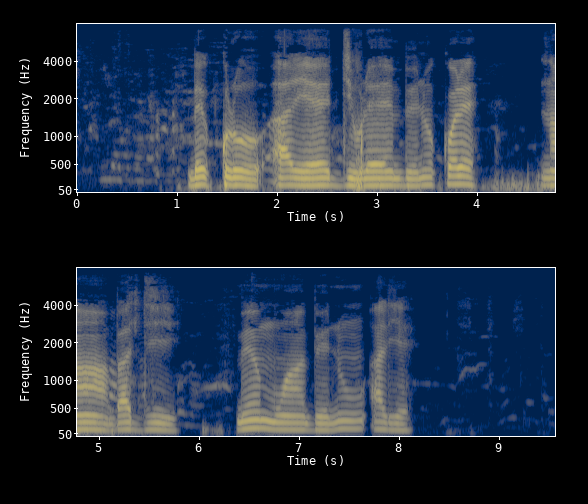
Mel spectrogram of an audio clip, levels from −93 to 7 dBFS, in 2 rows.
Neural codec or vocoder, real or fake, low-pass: none; real; 7.2 kHz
